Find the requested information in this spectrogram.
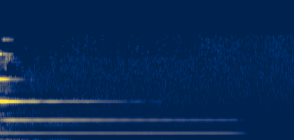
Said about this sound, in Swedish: Ska vi plinga in eh, mediehörnan? Ja, det är mediehörnan-dags, så är det. Ja, ett, två, tre.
